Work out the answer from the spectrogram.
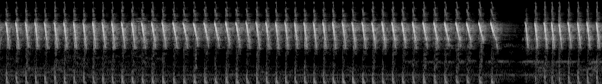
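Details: Hill prinia song used as training material for cage birds: a fast, steady run of sharp, high chirps, about eight per second, broken once by a short silent gap.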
